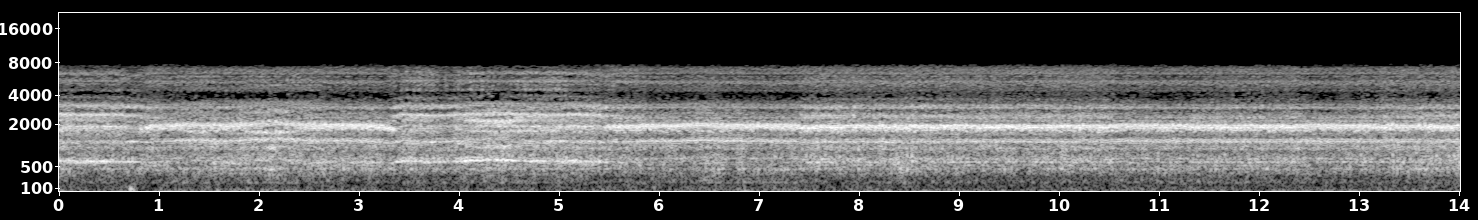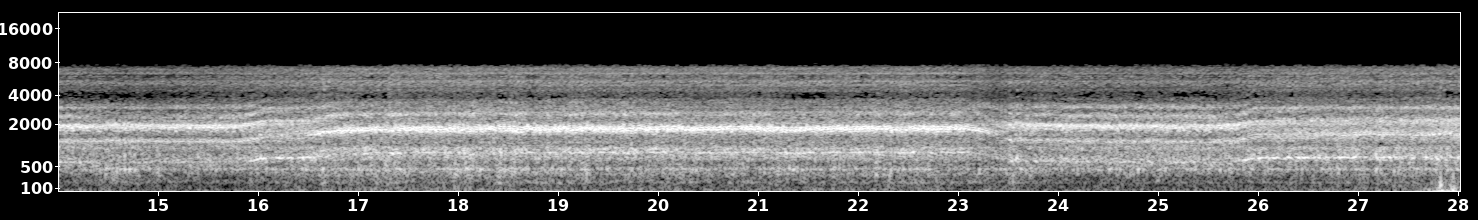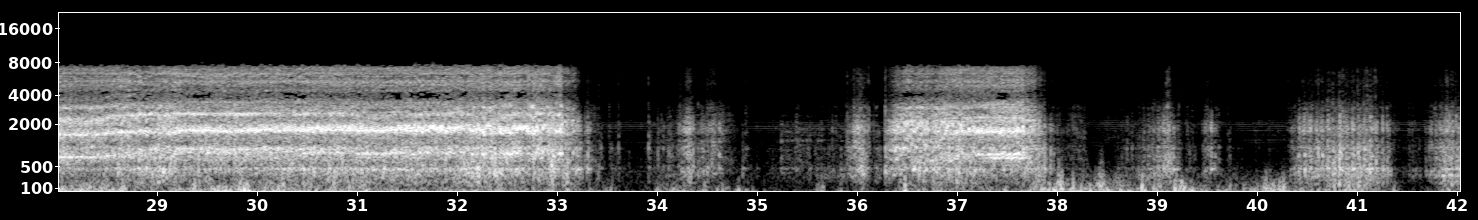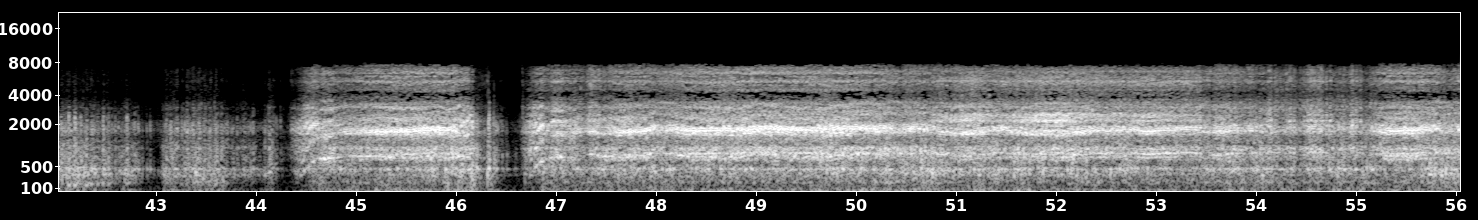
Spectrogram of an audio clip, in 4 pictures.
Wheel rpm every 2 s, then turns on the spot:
160, 160, 160, 160, 160, 160, 160, 160, 200, 230, 230, 220, 170, 190, 210, 230, 170, 10, 110, 20, 10, 20, 120, 130, 220, 220, 230, 230.
38-44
